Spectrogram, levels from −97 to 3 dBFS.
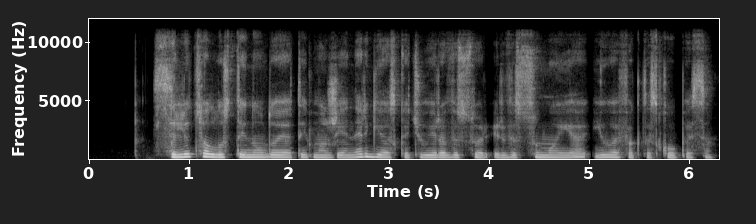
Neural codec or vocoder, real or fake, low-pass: none; real; 10.8 kHz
